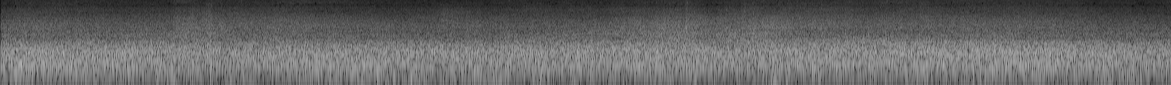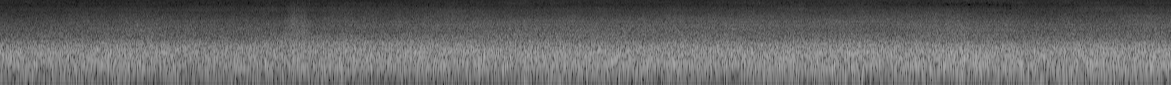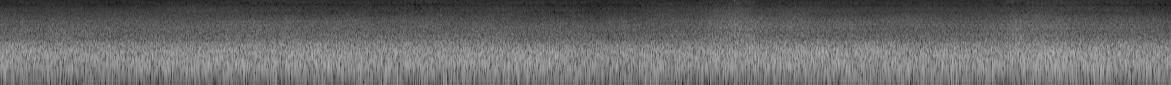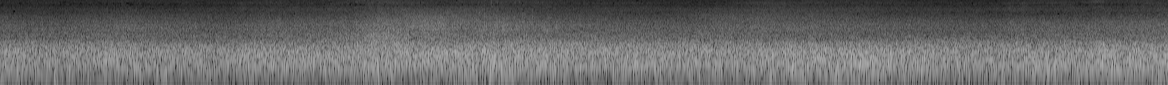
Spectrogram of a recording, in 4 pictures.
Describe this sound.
Standing at the North Sea in Denmark on an evening with medium wind.
Position: in the water until ankles, so right at the edge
